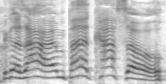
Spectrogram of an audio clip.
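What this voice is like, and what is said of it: Jon Lovitz impression. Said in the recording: “good Lovitz impression”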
